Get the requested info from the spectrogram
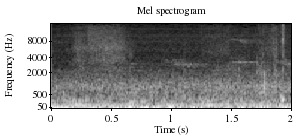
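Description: Quiet background during a pause: a steady low hum with light hiss, and a faint short high chirp near the end.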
